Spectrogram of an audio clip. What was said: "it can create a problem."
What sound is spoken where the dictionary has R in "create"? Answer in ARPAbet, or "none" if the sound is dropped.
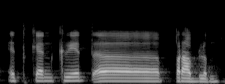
R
